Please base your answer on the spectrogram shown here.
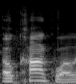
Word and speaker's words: Okonkwo: His last name is said Okonkwo.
